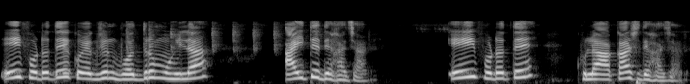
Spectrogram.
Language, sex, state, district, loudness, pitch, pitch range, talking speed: Bengali, female, Assam, Hailakandi, -16 LUFS, 275 Hz, 240-300 Hz, 120 wpm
